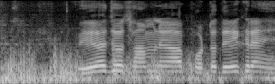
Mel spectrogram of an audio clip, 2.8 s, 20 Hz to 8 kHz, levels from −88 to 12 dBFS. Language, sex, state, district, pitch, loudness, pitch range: Hindi, male, Punjab, Fazilka, 175 Hz, -14 LUFS, 170-180 Hz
